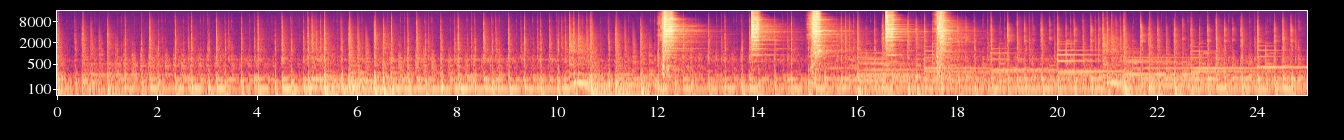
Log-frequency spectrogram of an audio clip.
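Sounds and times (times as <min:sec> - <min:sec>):
drums: 0:00.0 - 0:25.0.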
